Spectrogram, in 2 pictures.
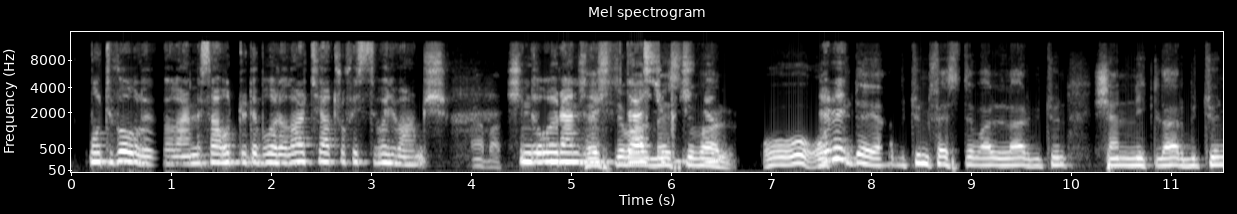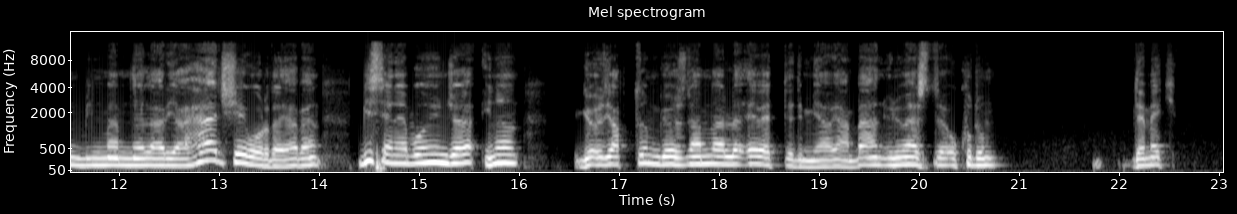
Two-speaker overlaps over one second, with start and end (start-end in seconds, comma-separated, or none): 5.2-6.5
